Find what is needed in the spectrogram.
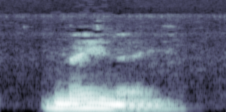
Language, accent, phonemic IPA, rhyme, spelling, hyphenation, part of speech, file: English, Southern England, /ˈneɪneɪ/, -eɪneɪ, nene, ne‧ne, noun, LL-Q1860 (eng)-nene.wav
- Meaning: The Hawaiian goose, Branta sandvicensis, which was designated the state bird of Hawaii in 1957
